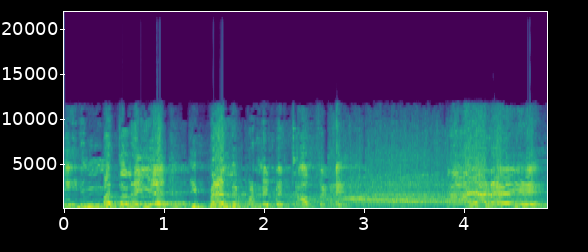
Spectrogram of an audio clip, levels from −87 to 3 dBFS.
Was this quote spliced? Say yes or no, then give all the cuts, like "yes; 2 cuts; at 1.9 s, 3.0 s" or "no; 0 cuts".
yes; 1 cut; at 3.9 s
